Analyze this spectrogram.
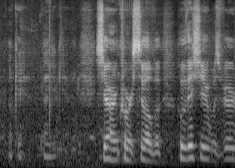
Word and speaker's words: Sharon Quirk-Silva: Sharon Quirk-Silva, who this year was very, very fortunate enough to be head of the Veterans Committee for the Assembly.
